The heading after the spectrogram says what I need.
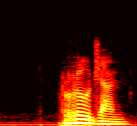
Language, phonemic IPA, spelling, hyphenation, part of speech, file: Esperanto, /ˈru.d͡ʒan/, ruĝan, ru‧ĝan, adjective, Eo-ruĝan.ogg
- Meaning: accusative singular of ruĝa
